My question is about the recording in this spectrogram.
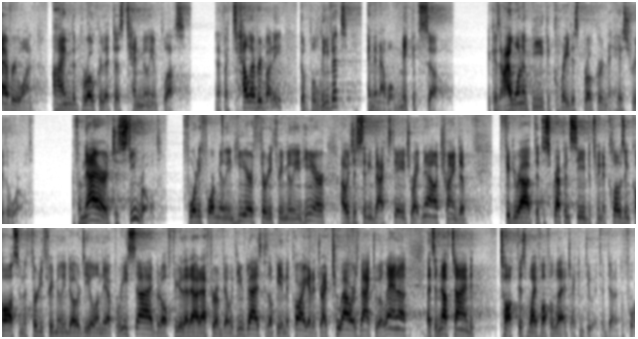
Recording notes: Enjoy this session from our special keynote speaker at the 2021 Stronger Business Summit.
